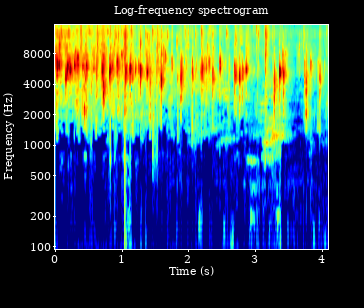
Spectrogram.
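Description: Whole spices (cinnamon, cardamom, bay leaf) sizzling in hot oil in a steel kadai, with many small crackling pops. The sizzle is loudest at first and dies down gradually.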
